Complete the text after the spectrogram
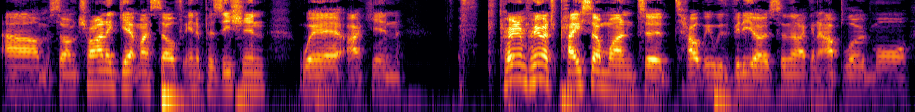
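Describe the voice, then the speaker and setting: A young man with a hoarse, worn-out voice, rambling excitedly on his own podcast, laughing and swearing as he goes. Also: medium pitch, normal speed. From Australia. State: hoarse, lost voice. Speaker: podcast host and radio presenter. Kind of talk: casual solo podcast chat.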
